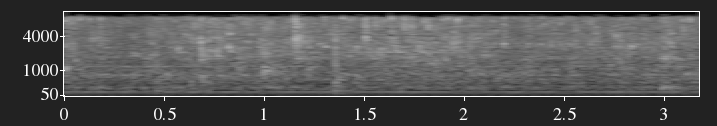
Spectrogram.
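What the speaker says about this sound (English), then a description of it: "So the water comes up the nutrient tank, flows into those drip irrigation lines, starting some seeds right there, flows down the pipes" Water pumped up from a nutrient tank runs steadily through the pipes of an NFT hydroponic system, making a continuous close trickle and rush that holds at an even level throughout.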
